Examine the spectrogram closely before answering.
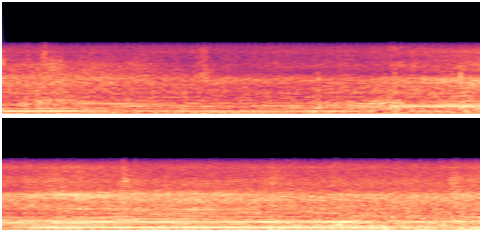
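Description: Off-road motorcycle engine running steadily at low revs, growing louder about three and a half seconds in.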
